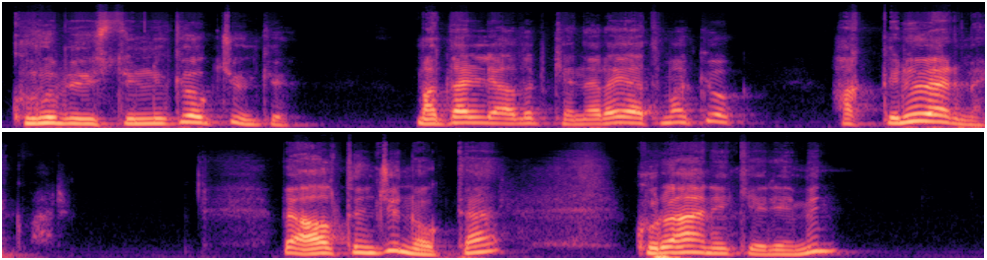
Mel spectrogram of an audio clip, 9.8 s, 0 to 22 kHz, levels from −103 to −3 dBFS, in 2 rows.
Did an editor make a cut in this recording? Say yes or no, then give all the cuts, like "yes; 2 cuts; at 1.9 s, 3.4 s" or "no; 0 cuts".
no; 0 cuts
